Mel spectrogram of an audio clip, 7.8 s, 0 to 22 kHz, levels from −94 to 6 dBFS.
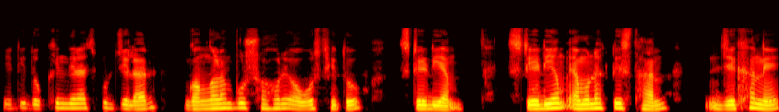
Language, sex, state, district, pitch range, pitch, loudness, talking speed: Bengali, male, West Bengal, Dakshin Dinajpur, 135-160 Hz, 150 Hz, -25 LUFS, 100 wpm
